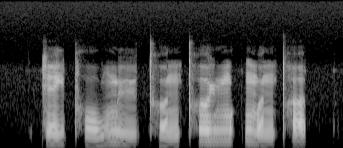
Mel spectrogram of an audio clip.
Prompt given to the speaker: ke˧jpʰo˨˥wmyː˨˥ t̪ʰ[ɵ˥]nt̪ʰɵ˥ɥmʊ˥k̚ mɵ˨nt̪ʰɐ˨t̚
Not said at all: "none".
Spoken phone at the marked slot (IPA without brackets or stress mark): ɵ˨˥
